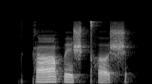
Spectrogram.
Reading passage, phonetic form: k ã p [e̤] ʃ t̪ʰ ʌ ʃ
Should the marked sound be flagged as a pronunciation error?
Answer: yes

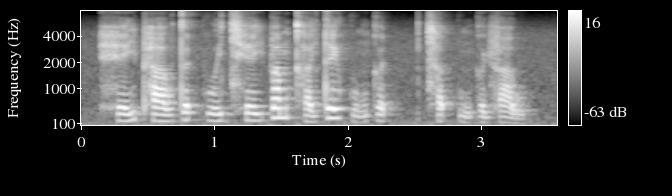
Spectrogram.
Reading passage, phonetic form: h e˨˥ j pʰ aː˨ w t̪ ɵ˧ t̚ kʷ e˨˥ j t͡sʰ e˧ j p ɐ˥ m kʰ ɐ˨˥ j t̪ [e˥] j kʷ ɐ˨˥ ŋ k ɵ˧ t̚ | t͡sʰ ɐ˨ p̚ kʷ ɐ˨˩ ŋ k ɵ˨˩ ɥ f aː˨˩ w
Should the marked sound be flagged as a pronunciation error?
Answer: no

